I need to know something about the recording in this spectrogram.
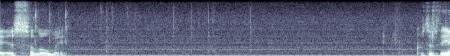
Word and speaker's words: Salome: you tends to ins it tends to signify that the stress is on the end of the word um in most languages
